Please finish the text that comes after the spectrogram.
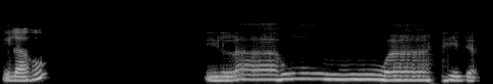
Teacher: di sini hu ditahan sampai ke hidung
